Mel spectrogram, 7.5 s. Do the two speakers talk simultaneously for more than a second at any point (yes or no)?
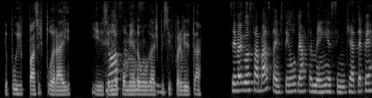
yes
